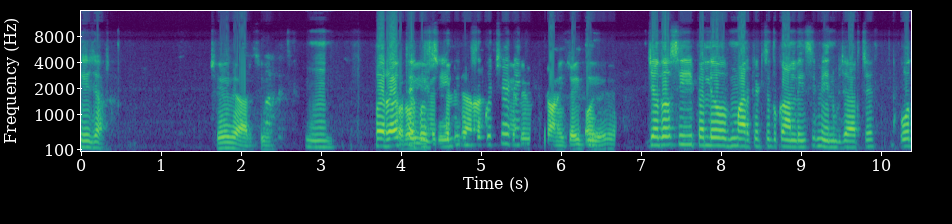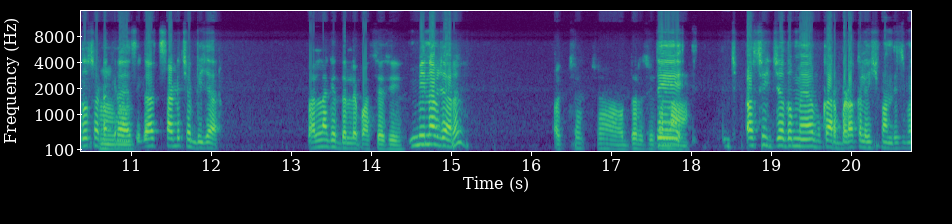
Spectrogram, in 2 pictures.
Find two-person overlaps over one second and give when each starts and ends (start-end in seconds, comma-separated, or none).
4.1-6.5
